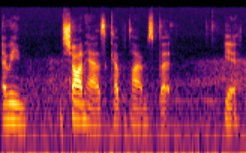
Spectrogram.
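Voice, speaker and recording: Woman, husky voice, casual live-stream chat, rambling and self-interrupting, laughs often, noisy home mic. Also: extremely low pitch, steady tone, a little slow. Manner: chats to an online audience.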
